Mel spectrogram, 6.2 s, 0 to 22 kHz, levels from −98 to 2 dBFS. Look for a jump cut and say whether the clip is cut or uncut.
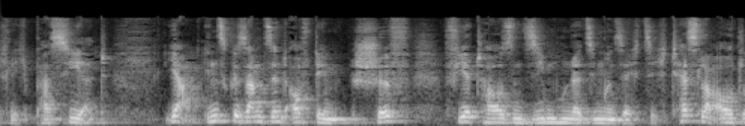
uncut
